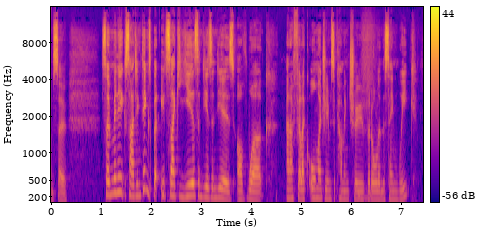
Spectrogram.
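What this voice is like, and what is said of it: Excited, slightly hyper voice. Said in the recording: “slightly adrenaline. You can hear it in my voice. Slightly hyper ... Slightly hyper.”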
